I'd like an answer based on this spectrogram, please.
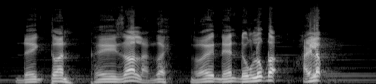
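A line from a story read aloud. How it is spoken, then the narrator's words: Very strange voice, middle-aged man. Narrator (Vietnamese): Một người tuổi trạc tứ tuần, đứng sau lưng Lâm Sương nói với giọng rất quái dị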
